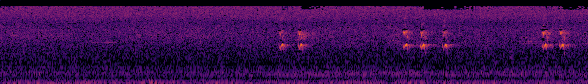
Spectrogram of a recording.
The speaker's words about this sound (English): Recording those wild birds, I think two females are still in that pine tree and they were giving a few flight calls. Definitely large race birds. That may be them flying off into the distance.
